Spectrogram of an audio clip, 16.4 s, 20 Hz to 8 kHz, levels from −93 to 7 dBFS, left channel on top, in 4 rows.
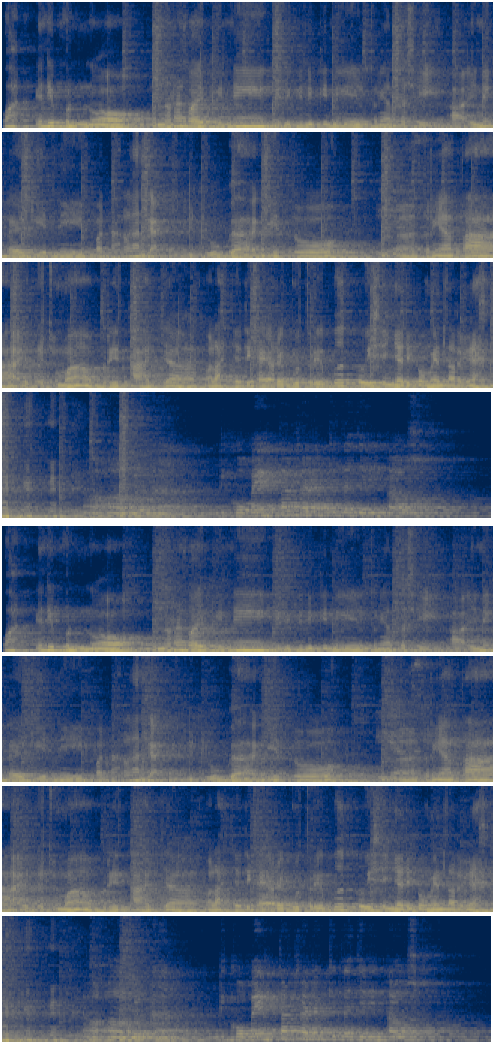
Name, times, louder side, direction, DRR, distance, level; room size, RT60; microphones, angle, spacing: voice 1, 0.0-6.9 7.4-12.7, equal, 10° left, 7 dB, 0.6 m, -29 dB
sound 1, 0.8-2.4 2.7-6.4 6.7-10.4 10.7-13.3, left 2 dB, 40° left, 1.0 m, -40 dB
voice 2, 7.2-8.0 8.3-8.6 10.3-10.5 12.9-13.8 14.0-15.8, right 1 dB, 30° right, -3 dB, 2.1 m, -37 dB
13.5 x 6.3 x 5.9 m, 2.1 s
head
